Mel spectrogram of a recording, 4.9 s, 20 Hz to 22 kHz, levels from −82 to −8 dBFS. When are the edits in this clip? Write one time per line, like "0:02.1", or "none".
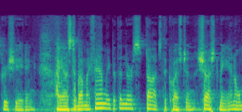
none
